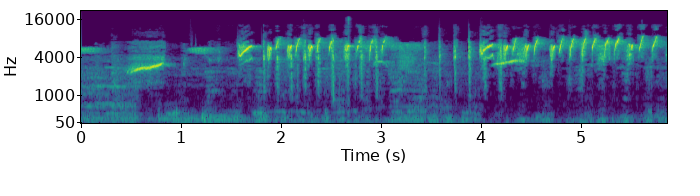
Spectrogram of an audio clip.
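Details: Hair-crested drongo giving a lure song for training birds in the fast 'roll tembak' style: a rising slurred whistle and a steady tone, followed by rapid, tightly spaced rolls of shrill high notes.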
